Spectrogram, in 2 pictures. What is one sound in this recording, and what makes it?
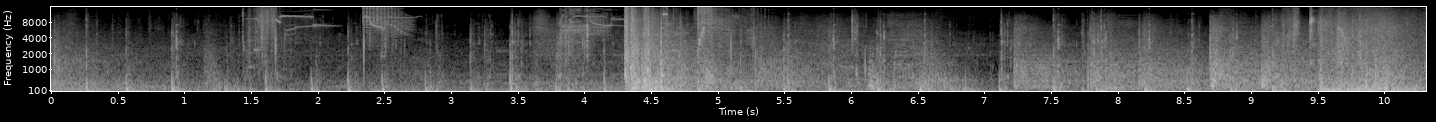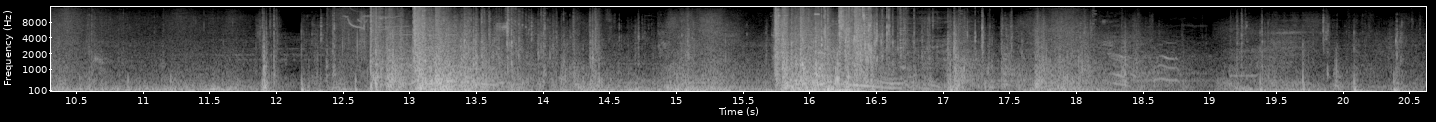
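Gunfire and explosions from a video game ring out in bursts.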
